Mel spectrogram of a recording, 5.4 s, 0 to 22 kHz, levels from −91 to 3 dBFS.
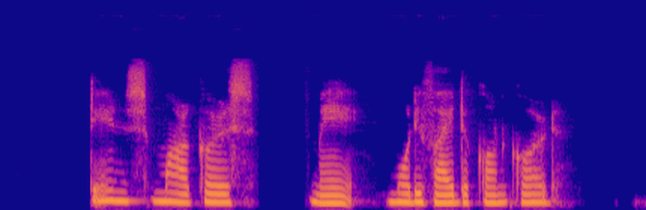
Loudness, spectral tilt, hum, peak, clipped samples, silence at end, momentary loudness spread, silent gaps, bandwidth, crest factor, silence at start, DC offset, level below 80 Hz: -25 LUFS; -8 dB/octave; none; -6 dBFS; under 0.1%; 0.75 s; 10 LU; 2.16-2.53 s; 6.6 kHz; 18 dB; 0.75 s; under 0.1%; -70 dBFS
